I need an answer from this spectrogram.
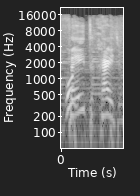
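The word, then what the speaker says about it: Zeitgeist: Se llama, atención, Faith Haste. Así es como se lee.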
